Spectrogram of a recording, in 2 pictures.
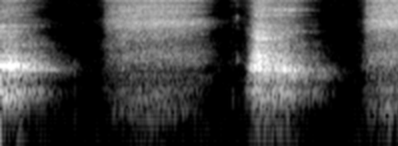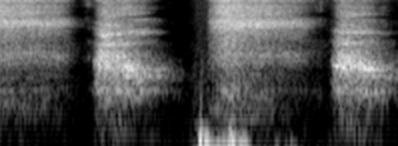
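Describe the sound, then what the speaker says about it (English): Deep breathing in a guided exercise, a series of full inhales and exhales alternating in a slow, steady rhythm, close and clear, with breathy airflow and a brief low thump partway through. "you inhale fully and then exhale"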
